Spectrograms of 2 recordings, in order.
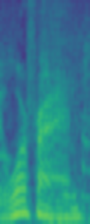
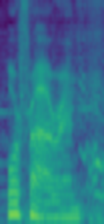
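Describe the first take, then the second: First: The middle syllable is dropped, giving two syllables. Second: The middle syllable is pronounced, giving three syllables. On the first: The speaker calls it wrong. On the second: The speaker calls it right.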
